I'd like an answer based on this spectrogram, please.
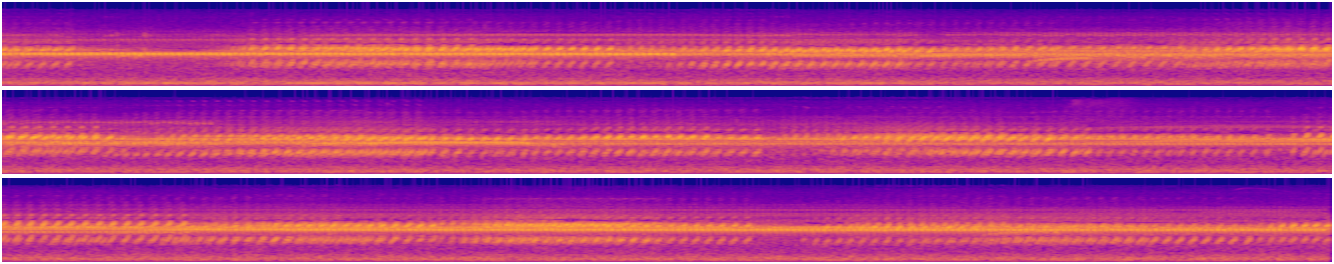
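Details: Dense chorus of frogs and toads, high chirping trills over lower pulsed croaks that come in rhythmic bursts, the whole mass rising and falling gently in volume throughout.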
